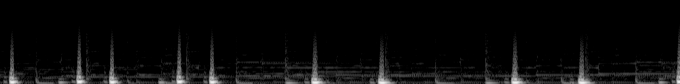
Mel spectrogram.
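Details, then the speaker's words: Heart sounds measured by the SonR hemodynamic sensor in the tip of an atrial lead of a CRT system recording cardiac muscle vibrations: deep paired thumps about 60 a minute with faint tonal hum behind. "the sensor measures the patient's cardiac muscle vibrations reflecting the heart sounds"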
